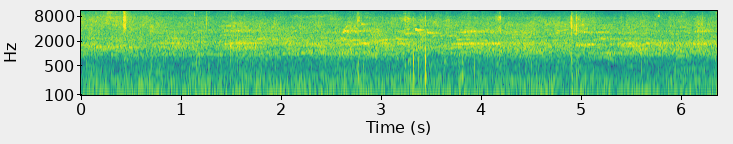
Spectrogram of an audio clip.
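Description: Outdoor park ambience heard while walking: a steady low rumble with faint distant voices, a few short chirps and occasional light clicks.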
